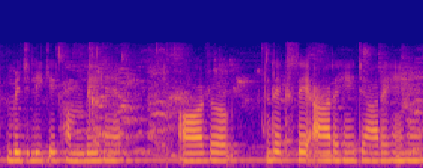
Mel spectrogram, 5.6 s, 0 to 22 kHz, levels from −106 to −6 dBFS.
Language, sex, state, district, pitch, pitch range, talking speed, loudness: Hindi, female, Jharkhand, Jamtara, 195 Hz, 190-195 Hz, 115 wpm, -34 LUFS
